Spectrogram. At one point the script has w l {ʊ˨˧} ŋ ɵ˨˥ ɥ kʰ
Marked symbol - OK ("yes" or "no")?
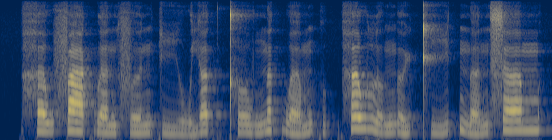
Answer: yes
